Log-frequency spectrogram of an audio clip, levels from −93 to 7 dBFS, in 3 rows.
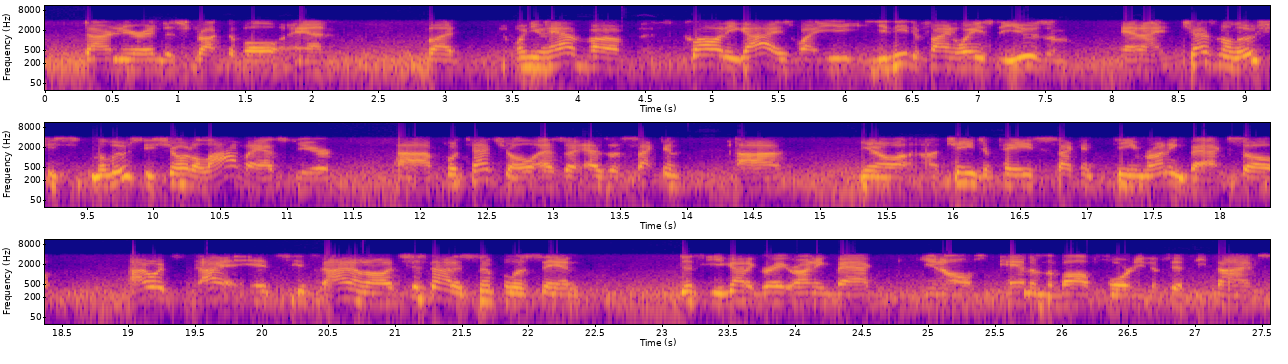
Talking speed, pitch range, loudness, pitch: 175 wpm, 130-175 Hz, -19 LUFS, 145 Hz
